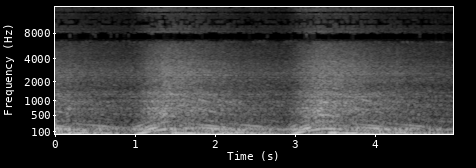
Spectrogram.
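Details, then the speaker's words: 1990 Chevrolet Lumina Euro engine at very hot idle with over 20 psi oil pressure, radiator fans kicking on: two clean rev blips rise and fall smoothly with no knocking or ticking; healthy engine. "but listen to it even well the fans just kicked on conveniently but there's no knocking or ticking or anything like that"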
